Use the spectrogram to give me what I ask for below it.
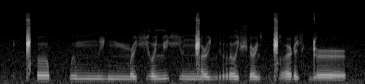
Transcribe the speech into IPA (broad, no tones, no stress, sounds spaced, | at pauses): ǁʰ ɤ pː ɯ mː i ʎ mː ə˞ ç ɤ lʲ ɯ ç ɯ ŋ͡ǁ ə˞ ʎ r ɤ ç ɽ ə˞ lʲ ɡ͡ǁ ɤ ɽ ə ç ɖ ə˞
